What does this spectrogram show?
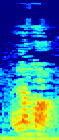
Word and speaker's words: Lamont: Joanne Lamont. Why is that interesting? When we had a Chancellor, he was always called Lamont rather, and you're called Lamont, which I know is the Scottish pronunciation.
